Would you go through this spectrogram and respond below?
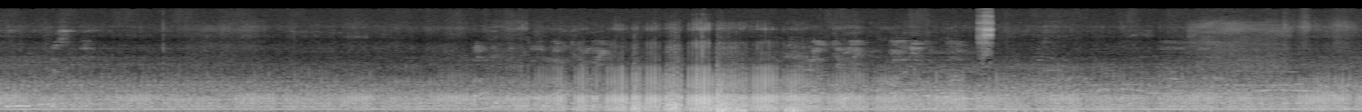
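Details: Domestic cat lying on a person's lap, purring contentedly indoors: a steady low rumbling drone throughout, swelling slightly louder midway, with faint rustling.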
